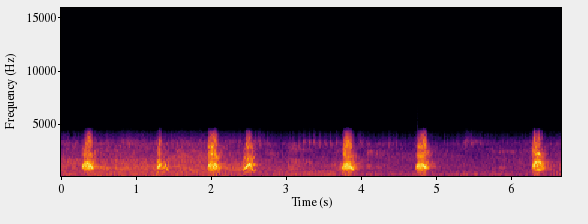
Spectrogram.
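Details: One of two small Yorkshire Terriers barking at a passer-by along a road on 28 March 2007 gives sharp, high yappy barks in an uneven series, against a steady background hiss.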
